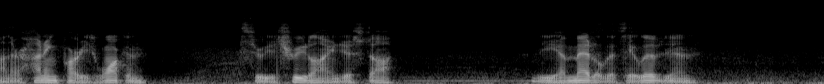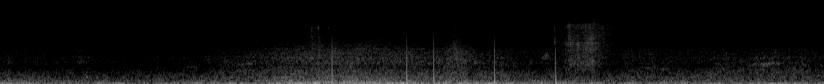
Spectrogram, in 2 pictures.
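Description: A metal tool scrapes softly against clay.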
